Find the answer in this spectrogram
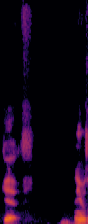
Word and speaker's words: GIF: There was like, actually, it's pronounced GIF, and he was like, no way.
